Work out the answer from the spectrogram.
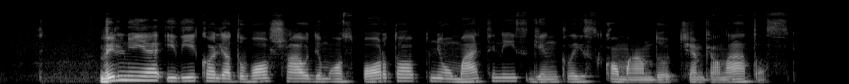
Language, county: Lithuanian, Klaipėda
